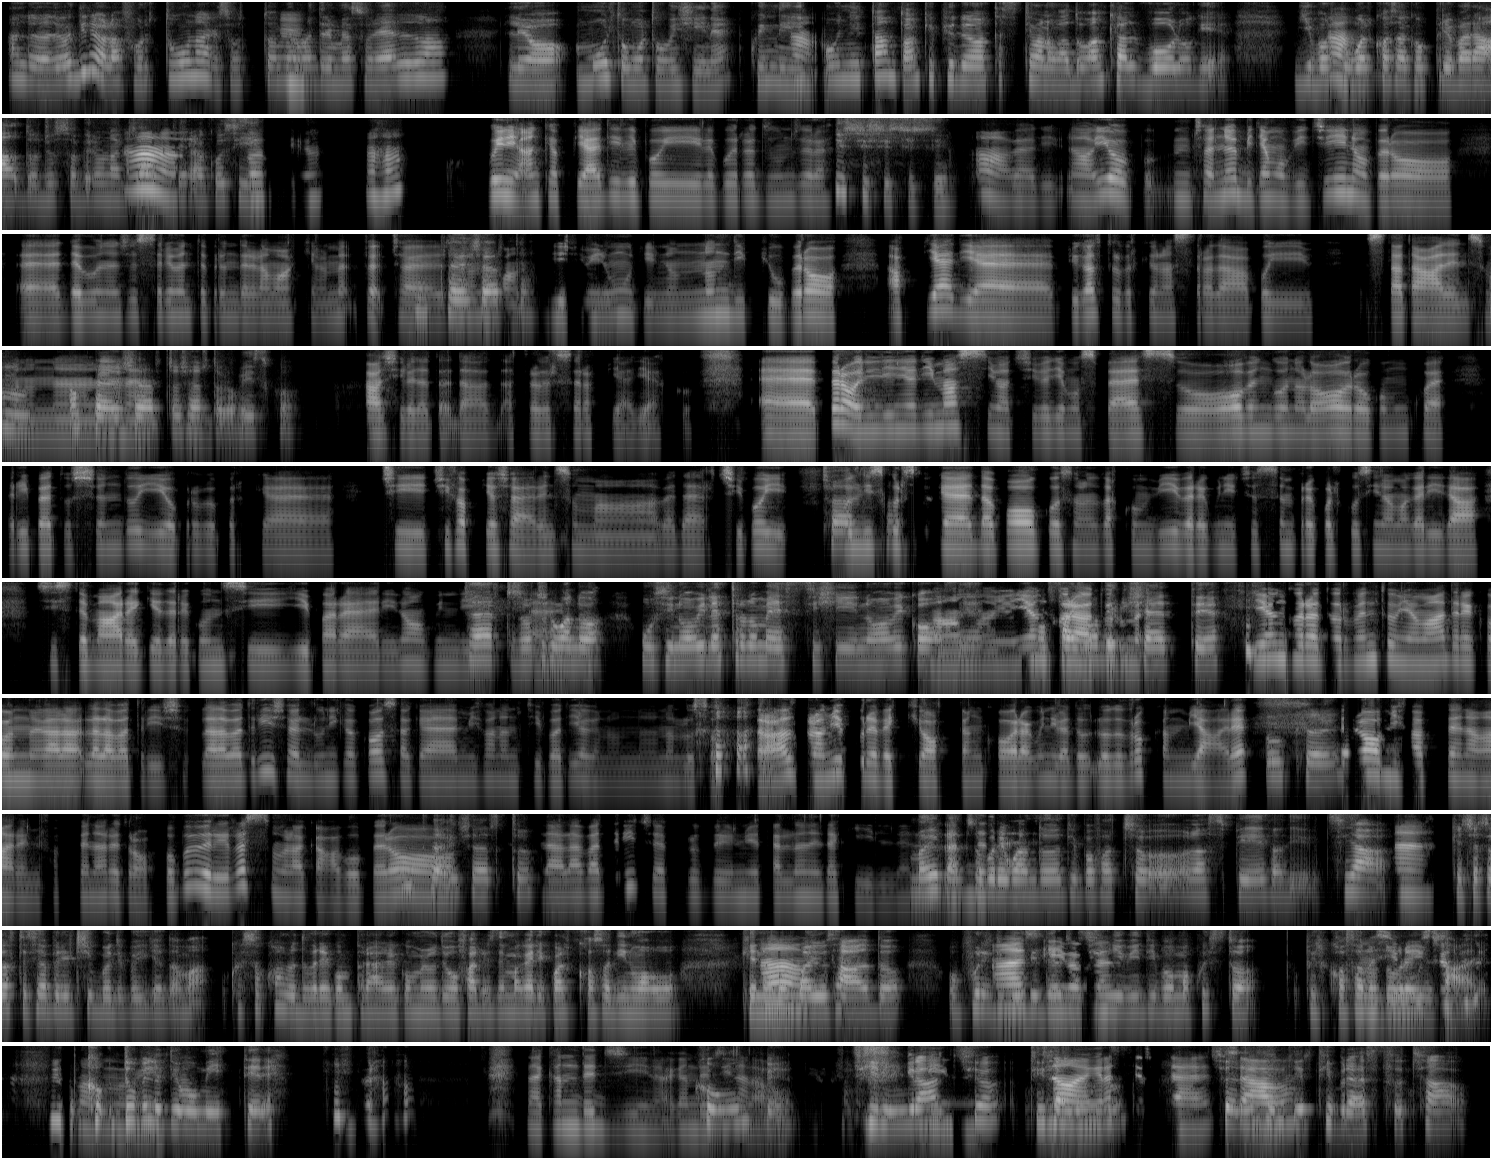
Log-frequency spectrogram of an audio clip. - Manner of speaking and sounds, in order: other background noise; "cioè" said as "ceh"; "cioè" said as "ceh"; background speech; tapping; chuckle; chuckle; "Okay" said as "ukay"; giggle; laughing while speaking: "Brava"; chuckle
- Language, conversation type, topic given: Italian, unstructured, Come bilanci il tempo tra la famiglia e gli amici?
